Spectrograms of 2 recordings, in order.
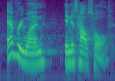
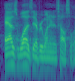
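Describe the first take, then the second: First: Said in the usual way. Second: Low, hurried reread of a fluffed line; rapid, low-pitched correction under the reading; quick self-correction. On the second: Real, not acted. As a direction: slip the corrected words in fast and low. Rereads the misread verse as correction.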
